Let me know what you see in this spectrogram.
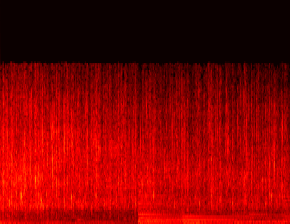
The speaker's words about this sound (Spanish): allá están, mire, denle un aplauso a los de vialidad.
